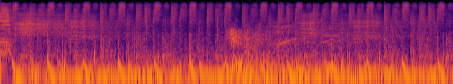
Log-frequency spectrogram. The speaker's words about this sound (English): Get my sword out.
